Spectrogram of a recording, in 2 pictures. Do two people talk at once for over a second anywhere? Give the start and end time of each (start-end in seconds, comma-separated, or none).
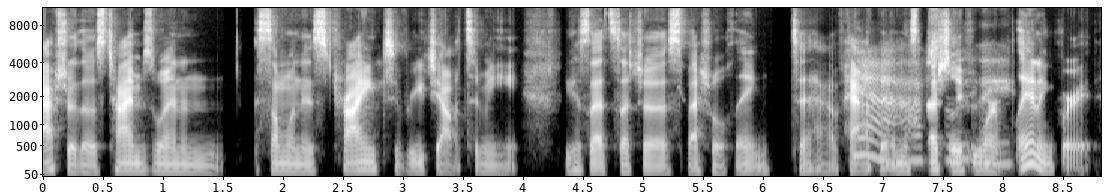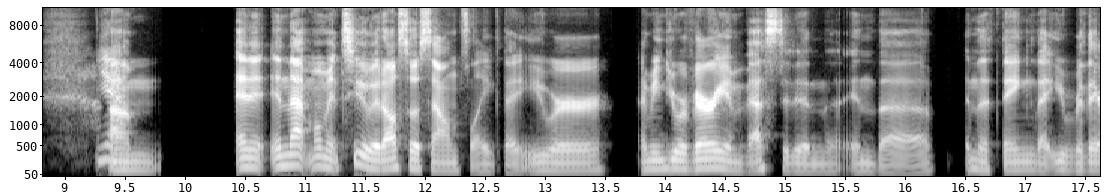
6.7-8.1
